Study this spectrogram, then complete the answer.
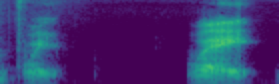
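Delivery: usual speaking voice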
